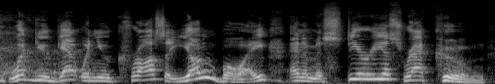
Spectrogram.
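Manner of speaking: ordinary delivery, nothing marked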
